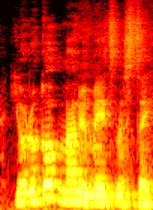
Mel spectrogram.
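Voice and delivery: high, loud, reassuring dog voice.

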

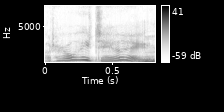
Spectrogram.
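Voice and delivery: high, hushed half-whisper aside. Retelling being asked to co-chair, the speaker re-enacts half-whispering to her. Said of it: "I'm like whispering to her".

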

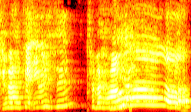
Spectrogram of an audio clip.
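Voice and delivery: sweet, eager, cutesy voice. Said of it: "he was like".

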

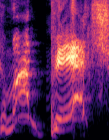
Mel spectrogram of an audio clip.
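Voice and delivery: squeaky, very high, loud put-on voice. Retelling what she says on a talk show, the speaker tries imitating her voice. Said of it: "Should I try to do her voice?".

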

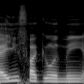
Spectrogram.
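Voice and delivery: ordinary talk

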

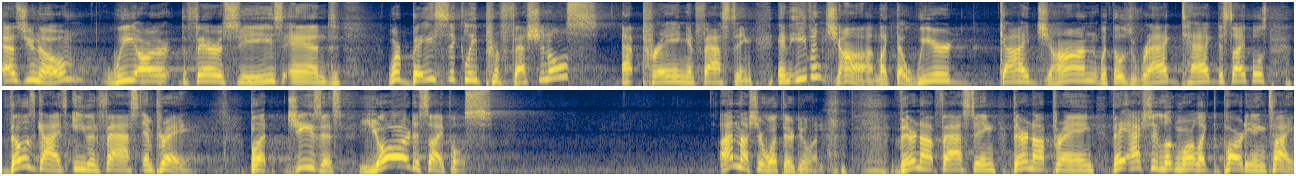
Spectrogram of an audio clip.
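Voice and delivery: ordinary talk, nothing marked

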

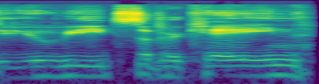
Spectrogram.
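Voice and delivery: hushed madman voice with a three-dimensional quality. Recounting a scene, imitating the axe-wielding madman's special 3D-quality voice. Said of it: "It has a kind of 3D quality to it. It goes like".

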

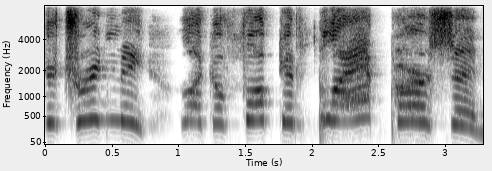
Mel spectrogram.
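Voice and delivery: put-on, very high-pitched, loud yell. Retelling a clip of a man yelling at four cops: imitating someone yelling. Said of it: "He yells that out loud".

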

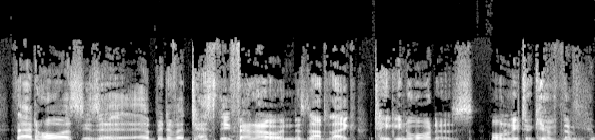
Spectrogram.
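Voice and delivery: olde-worlde, courtly, royal courtier manner. Answering about the spelling horse in role: pretending to be from the Renaissance. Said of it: "so you're pretending to be from the Renaissance".

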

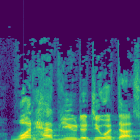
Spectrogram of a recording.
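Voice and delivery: ordinary delivery

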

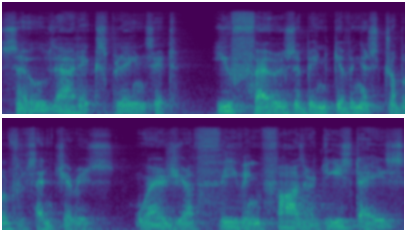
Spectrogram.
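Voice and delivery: put-on gruff Irish accent. Film scene, the commander speaking to Artemis Fowl: Commander Root's gruff Irish accent. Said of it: "She's doing a gruff Irish".

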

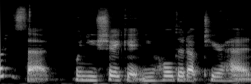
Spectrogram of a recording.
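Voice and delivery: ordinary delivery

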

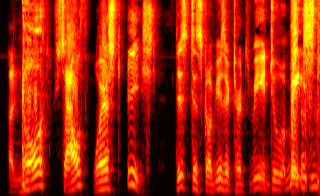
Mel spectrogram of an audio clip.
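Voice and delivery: put-on gorilla, big-ape voice. Sharing a just-written lyric with the others, performed in a gorilla voice. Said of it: "I'm going to try to do it in a gorilla voice".

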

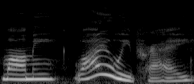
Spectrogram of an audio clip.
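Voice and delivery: put-on honey-sweet, sing-song, honestly curious child voice. Retell how he asked his worn-out mother a question on a trying day, imitating a super sweet, curious voice. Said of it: "in his super sweet, dripping with honey, but honestly curious voice".

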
